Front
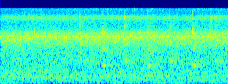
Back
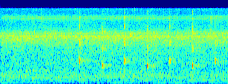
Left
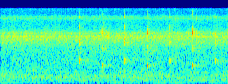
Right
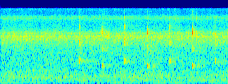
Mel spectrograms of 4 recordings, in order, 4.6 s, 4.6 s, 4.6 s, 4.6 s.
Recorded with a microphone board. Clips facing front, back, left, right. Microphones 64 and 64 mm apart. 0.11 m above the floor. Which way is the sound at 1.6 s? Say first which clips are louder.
Back 2 dB, even; 175° left.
